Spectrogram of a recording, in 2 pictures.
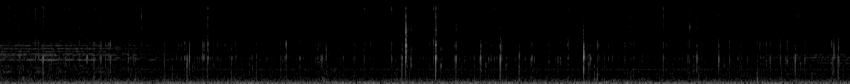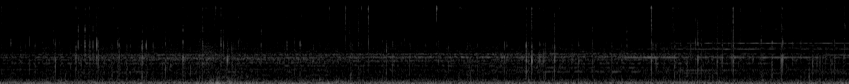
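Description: A large bonfire roars steadily.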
